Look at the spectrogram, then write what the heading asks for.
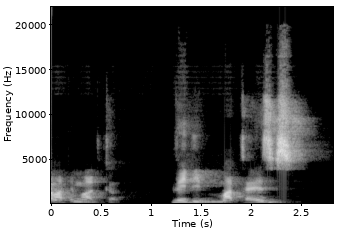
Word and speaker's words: mathesis: Vem de mathesis, um TH, tem uma pronúncia que é parecida com aquela do inglês, né? Aquela como se fosse fezes, uma coisa assim, e que é a doutrina do número abstrato.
